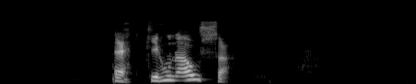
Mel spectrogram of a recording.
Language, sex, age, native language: Icelandic, male, 40-49, Icelandic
